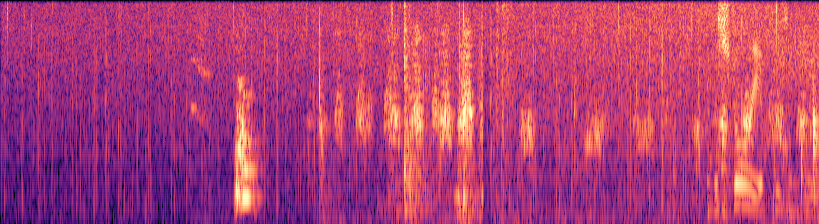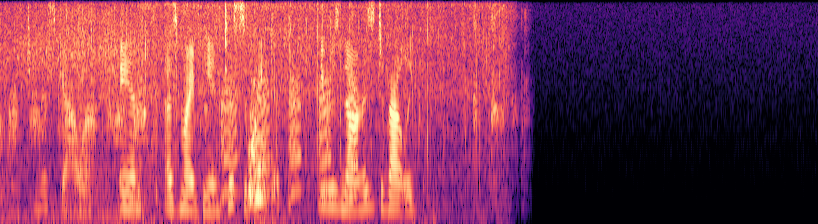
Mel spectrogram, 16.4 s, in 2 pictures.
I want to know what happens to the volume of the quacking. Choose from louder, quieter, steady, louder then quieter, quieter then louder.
quieter then louder.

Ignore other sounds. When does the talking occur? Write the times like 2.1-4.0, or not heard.
7.0-12.4.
